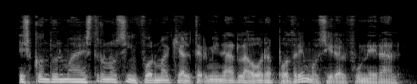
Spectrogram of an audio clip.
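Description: A man's solemn voice with a dark, mellow tone and vocal fry. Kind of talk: dramatic audiobook narration, first-person teen girl's story. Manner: solemn, emotional, slow and hushed, grief-laden.

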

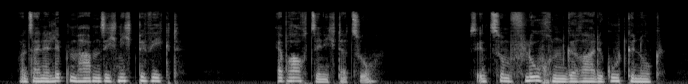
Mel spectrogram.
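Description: Pausing long and often at a moderate pace, a woman with a very deep, low pitch speaks in an animated, dramatic tone, somewhat breathy, with very even loudness and a dry, close sound with no echo. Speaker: audiobook narrator. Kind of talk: dramatic audiobook narration of literary prose. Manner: animated, expressive, voicing characters with dramatic shifts; measured, lyrical pacing with pauses.

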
